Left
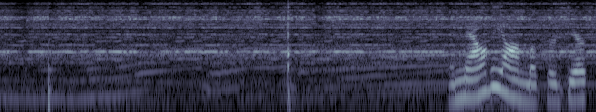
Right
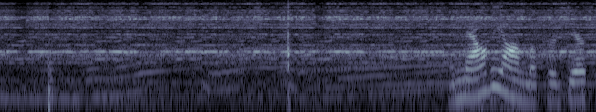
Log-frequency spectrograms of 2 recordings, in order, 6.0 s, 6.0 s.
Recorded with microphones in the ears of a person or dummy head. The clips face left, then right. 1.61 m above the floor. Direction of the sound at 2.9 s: 25° left (ahead or behind).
